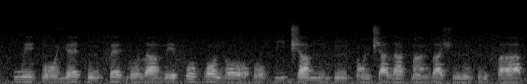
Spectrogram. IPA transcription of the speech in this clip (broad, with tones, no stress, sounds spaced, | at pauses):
w e˧ k͡p ɔ̃˨ j ɛ˧ t ũ˨ f ɛ˧ ɡ o˨ l a˨ m e˨˦ f o˦ b ɔ˦˨ n ɔ˨ | o˨ k͡p i˨˦ d͡ʒ a˧ m ĩ˨ k͡p ũ˧ t ɔ̃˨ d͡ʒ a˧ l a˨ k͡p ã˨˦ ɡ͡b a˧ ʃ ĩ˨ ɾ ũ˧ t ĩ˨ f a˨˦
